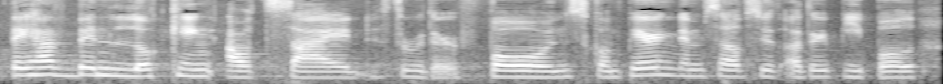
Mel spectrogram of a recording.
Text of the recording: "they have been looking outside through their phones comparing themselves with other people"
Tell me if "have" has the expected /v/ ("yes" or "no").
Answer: yes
